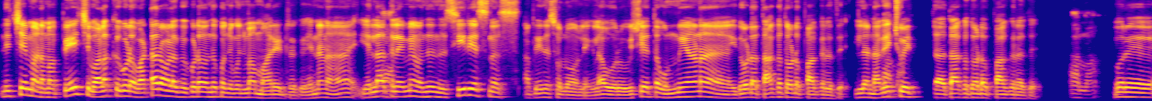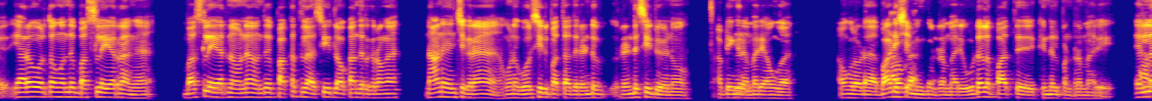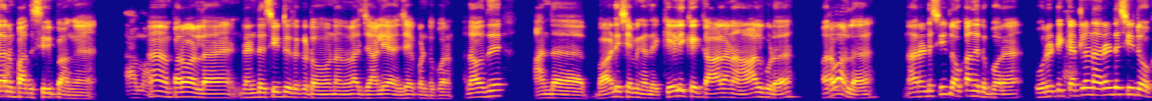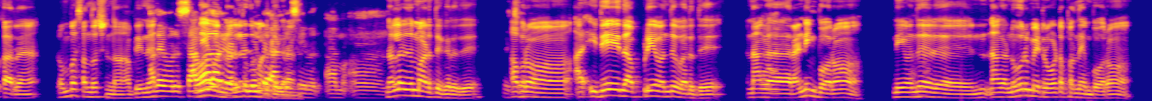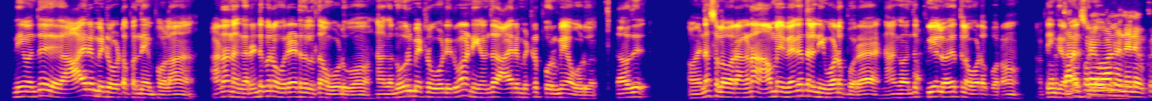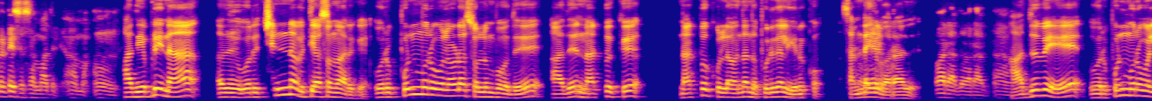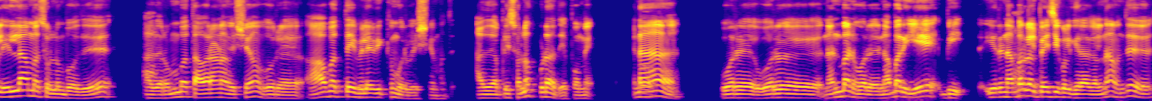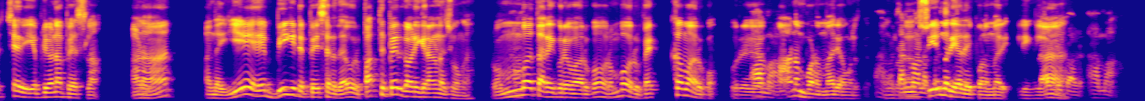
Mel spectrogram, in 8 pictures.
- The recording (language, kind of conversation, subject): Tamil, podcast, நண்பர்களின் பார்வை உங்கள் பாணியை மாற்றுமா?
- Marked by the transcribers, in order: other noise; in English: "சீரியஸ்னெஸ்"; tsk; in English: "பாடி ஷேமிங்"; in English: "பாடி ஷேமிங்"; in English: "ஹேண்டில்"; drawn out: "வந்து"; tsk; in English: "கிரிட்டிசிசம்"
